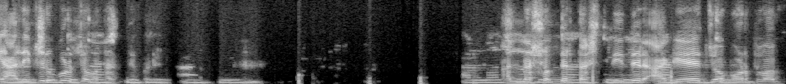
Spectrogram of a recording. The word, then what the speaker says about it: আল্লাহ: এটা হয়ে যায় তেমন কষ্টকর কিছু না এখানে আল্লাহ শব্দ দেখেন আল্লাহ শব্দ এটা এখন আল্লাহ শব্দ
